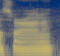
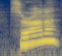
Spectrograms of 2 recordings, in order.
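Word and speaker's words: cerana: Species, Serana or Carana. I'm assuming that's a soft C. Probably Serana.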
